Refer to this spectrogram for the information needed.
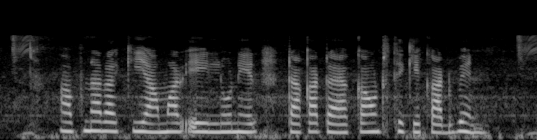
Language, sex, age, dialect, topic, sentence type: Bengali, female, 18-24, Northern/Varendri, banking, question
